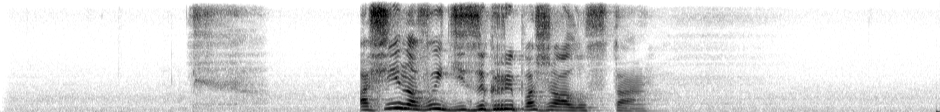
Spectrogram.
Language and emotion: Russian, angry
